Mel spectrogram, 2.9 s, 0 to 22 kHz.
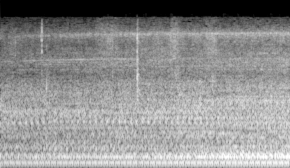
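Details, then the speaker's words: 1995 Chevy K3500 6.5 turbo diesel with throttle control fault despite new accelerator pedal and pump driver module: dead-steady high idle at exactly 2,000 rpm versus desired 844, no dip or hunt. "keep in mind, desired idle is 844. We're at 2,000. Exactly 2,000."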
